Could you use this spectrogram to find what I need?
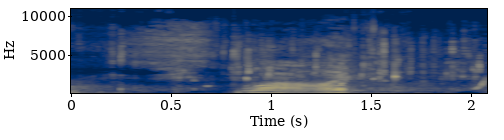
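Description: Shallow water splashes and sloshes around a hand.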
